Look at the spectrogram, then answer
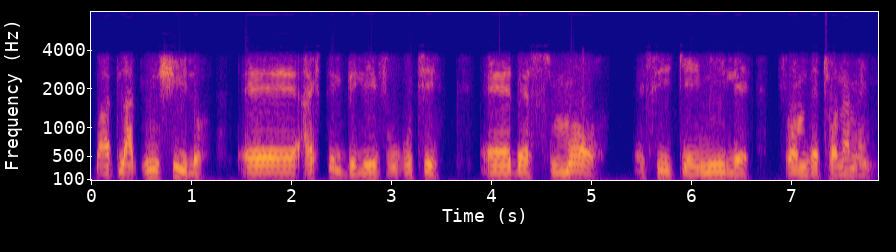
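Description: A South African man speaks as an interviewed coach in a mid-pitched voice. He is measured and hesitant, breaking his answers into short phrases. The line is dry, narrow and phone-like. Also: little pitch movement, no room sound. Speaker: football coach being interviewed. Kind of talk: radio interview, mixing two languages.

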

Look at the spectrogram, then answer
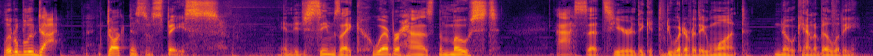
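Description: A man delivering an impassioned, sarcastic monologue to listeners like a conspiratorial late-night rant, with rhetorical questions, repetition and dramatic pauses. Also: deep voice, soft background music. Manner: dramatic pauses and repeated phrases. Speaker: commentator host.

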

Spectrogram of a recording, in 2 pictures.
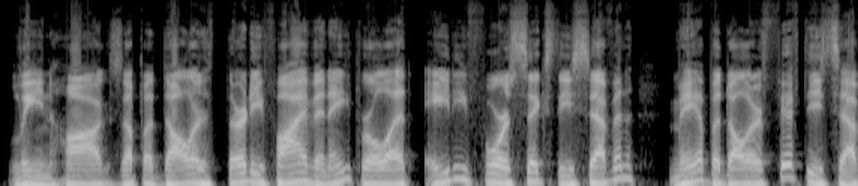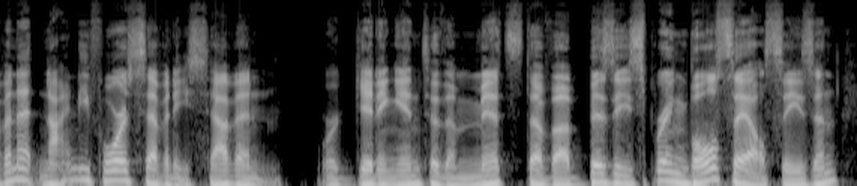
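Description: Hardly pausing, a man reads a radio farm report's agricultural news and market prices a little fast, in a steady newsreader manner. His voice is medium-pitched, and the clean studio recording is dry.

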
